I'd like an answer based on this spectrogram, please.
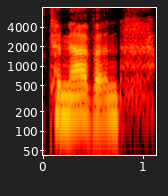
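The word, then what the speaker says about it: cynefin: Welsh word but I I'm told I've looked it up it's canavan and that means sense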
